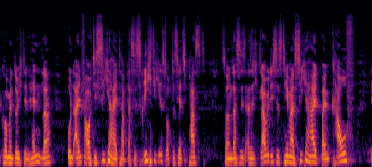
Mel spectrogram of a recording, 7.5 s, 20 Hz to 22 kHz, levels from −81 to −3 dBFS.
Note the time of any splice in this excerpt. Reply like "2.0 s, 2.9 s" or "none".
3.3 s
